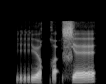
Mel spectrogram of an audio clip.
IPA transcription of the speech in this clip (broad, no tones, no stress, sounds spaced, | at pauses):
r y q ə ʔ ɕ ɛ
